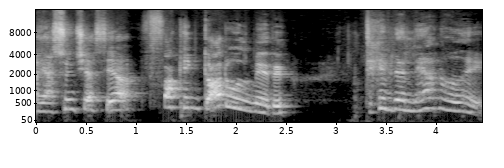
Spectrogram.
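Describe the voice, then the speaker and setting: Her intonation is lively. The woman talks at a moderate pace. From Denmark, Aalborg (North Jutland). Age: 40s. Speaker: psychotherapist and author. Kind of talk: casual interview chat. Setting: countryside course centre. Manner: hesitant, many fillers.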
